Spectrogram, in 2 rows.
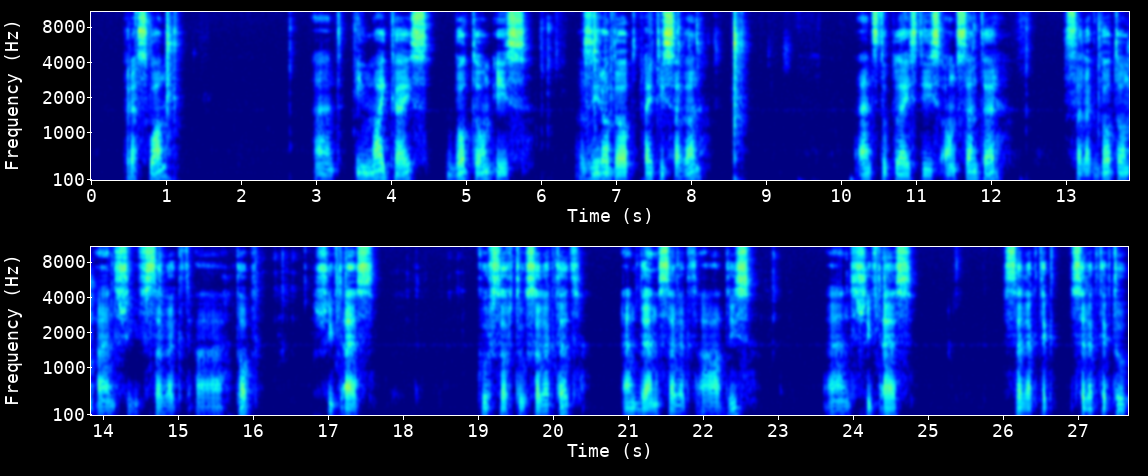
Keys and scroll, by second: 0.0-1.0 typing, 6.3-7.5 typing, 8.5 Return, 17.0 s, 24.3 s.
